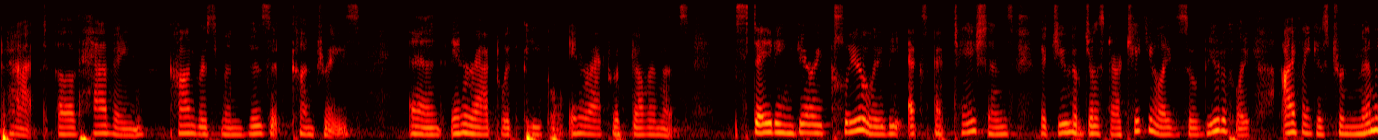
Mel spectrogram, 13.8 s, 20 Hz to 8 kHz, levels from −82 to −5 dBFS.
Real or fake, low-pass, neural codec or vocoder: fake; 7.2 kHz; codec, 32 kHz, 1.9 kbps, SNAC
